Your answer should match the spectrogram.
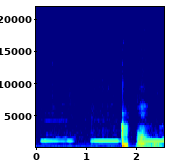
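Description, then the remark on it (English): A dog lets out two loud barks, one short and sharp, then a longer rougher one, while the steady electronic beeping of an Amazon delivery truck sounds in the background. “Henwolf starts barking, and then my phone rings”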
